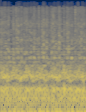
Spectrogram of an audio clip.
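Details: Mercruiser Bravo sterndrive after sea water pump impeller replacement and flushing out impeller chunks: steady even idle, low rumble, smooth consistent beat, running healthy.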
